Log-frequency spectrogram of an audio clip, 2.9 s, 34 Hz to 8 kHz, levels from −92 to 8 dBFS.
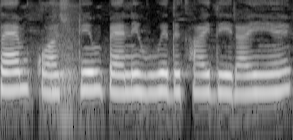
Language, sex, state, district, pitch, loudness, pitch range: Hindi, female, Bihar, Jahanabad, 225 Hz, -13 LUFS, 220-240 Hz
